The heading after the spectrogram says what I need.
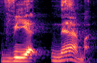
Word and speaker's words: Vietnam: ，你听我再念一次 Vietnam，这边的 T 你要停下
